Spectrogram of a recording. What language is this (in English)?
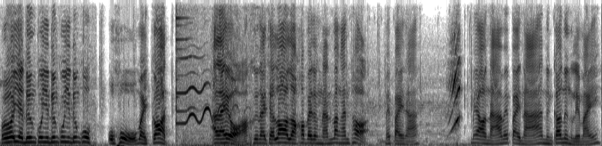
Thai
